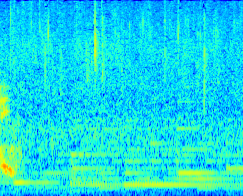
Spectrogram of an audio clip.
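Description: Soft background film music: sustained chord tones that shift to new notes about a second in, over a faint hiss.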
